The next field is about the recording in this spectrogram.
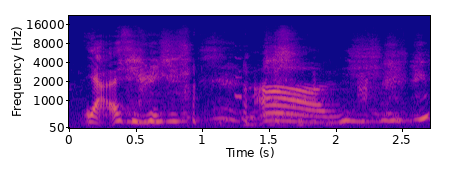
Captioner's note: all laughing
